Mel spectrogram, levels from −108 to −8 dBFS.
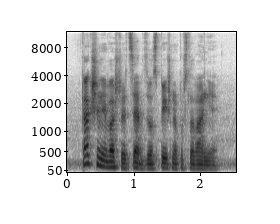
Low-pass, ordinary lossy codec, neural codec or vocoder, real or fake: none; none; none; real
